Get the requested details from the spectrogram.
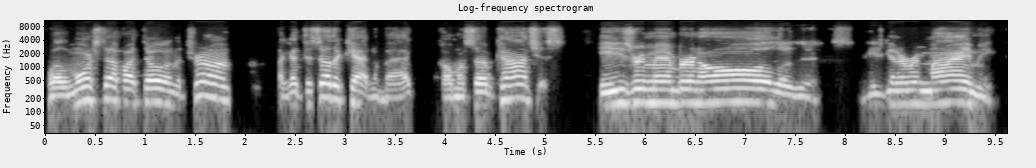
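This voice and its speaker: A man's voice: on the high side, animated, normal speed, no room sound, muffled recording. A man co-hosting a casual podcast, telling stories animatedly, acting out voices and swearing freely. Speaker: podcast co-host.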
